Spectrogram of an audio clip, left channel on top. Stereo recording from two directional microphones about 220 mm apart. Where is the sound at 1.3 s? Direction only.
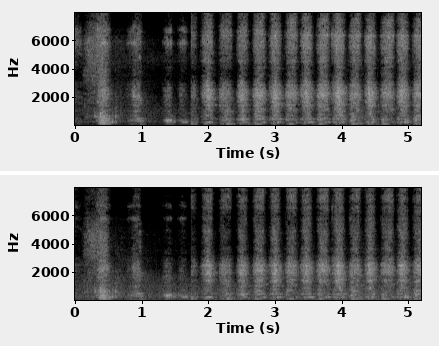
10° left (ahead or behind).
